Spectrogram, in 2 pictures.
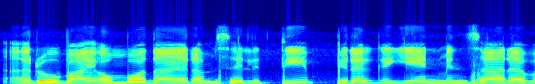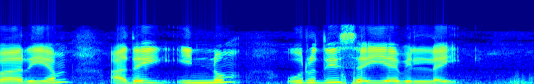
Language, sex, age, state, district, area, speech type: Tamil, female, 45-60, Tamil Nadu, Krishnagiri, rural, read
